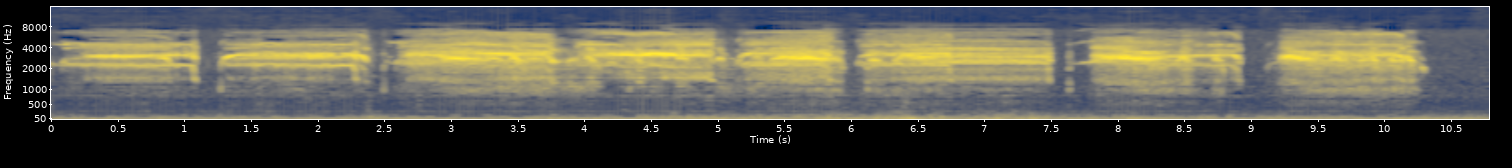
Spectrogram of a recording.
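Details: Nest-box camera at a water tower in Axel, Netherlands, 5 February 2018, peregrine falcon pair mating on the ledge: loud rasping wailed notes, roughly eight in sequence separated by brief pauses, with steady low background rumble.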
